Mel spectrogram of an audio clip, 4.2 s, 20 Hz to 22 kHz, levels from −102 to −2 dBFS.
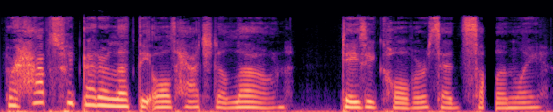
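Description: At 3.62 s the speech falls into a soft-edged hole that lasts until 3.72 s. This is AAC frame loss with muting. The decoder zeroed the spectrum of the missing frames, and a gap of about 100 ms fits roughly ten short frames lost. The overlapping windows fade the sound out and back in rather than cutting it abruptly. On a spectrogram this shows as a blank vertical band across all frequencies. In the waveform the envelope tapers smoothly to silence and swells back.

The faint coding texture around it likely comes from low-delay AAC at light strength.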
